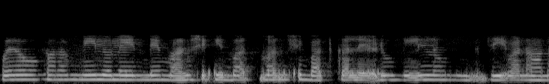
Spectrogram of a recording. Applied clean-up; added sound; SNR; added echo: neural mask model Resemble Enhance denoiser.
